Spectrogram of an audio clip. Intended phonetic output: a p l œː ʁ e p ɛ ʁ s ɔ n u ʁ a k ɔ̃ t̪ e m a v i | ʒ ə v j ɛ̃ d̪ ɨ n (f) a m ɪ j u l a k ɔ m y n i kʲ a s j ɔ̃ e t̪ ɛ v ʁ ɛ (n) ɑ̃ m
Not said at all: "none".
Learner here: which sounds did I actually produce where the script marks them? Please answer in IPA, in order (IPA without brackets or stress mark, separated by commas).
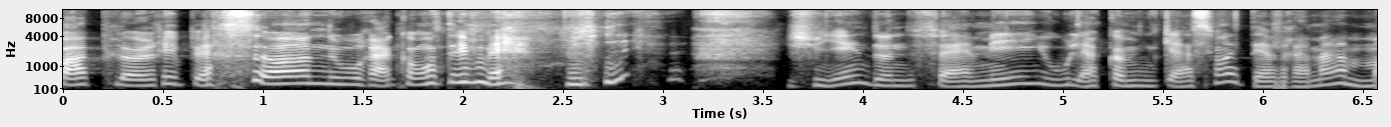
f, m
